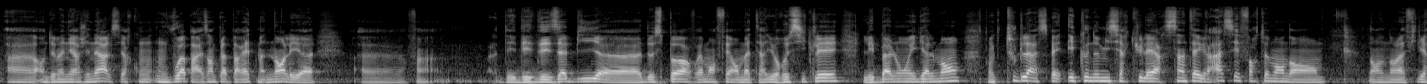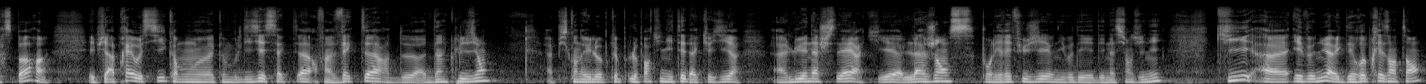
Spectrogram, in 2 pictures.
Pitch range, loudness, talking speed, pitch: 110-140 Hz, -19 LUFS, 175 wpm, 125 Hz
